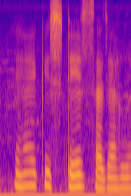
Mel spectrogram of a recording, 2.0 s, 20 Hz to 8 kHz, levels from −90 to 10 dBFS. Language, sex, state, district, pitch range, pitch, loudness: Hindi, female, Jharkhand, Garhwa, 160-190 Hz, 180 Hz, -15 LUFS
